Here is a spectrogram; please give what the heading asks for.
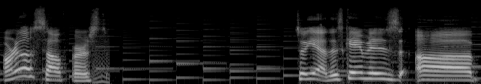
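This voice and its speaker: Playful, animated woman gaming. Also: mid-range voice, slow, faint music behind. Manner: playful, joking, exclaims and mutters. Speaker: gamer playing a game for the first time. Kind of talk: casual playful gaming commentary.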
